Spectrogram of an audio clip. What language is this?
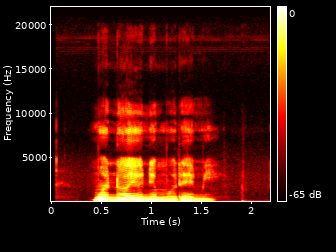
Kikuyu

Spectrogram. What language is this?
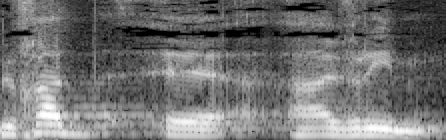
Hebrew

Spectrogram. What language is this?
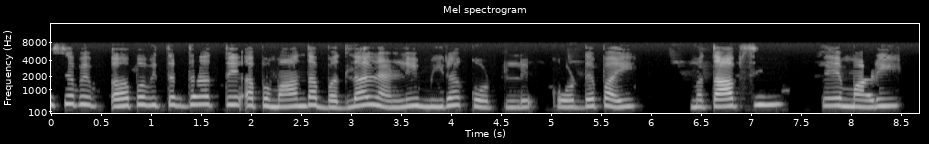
Punjabi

